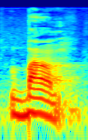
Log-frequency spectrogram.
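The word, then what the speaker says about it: balm: L silent कब होता है? जब कभी भी एल के बाद एम आ जाए तो एल साइलेंट हो जाता है। जैसे काम, बाम, आर्म्स।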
